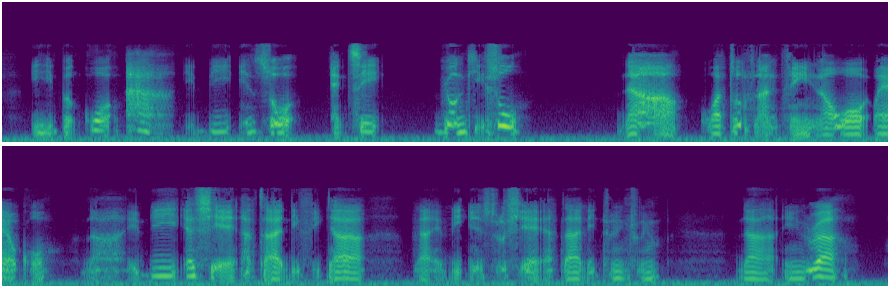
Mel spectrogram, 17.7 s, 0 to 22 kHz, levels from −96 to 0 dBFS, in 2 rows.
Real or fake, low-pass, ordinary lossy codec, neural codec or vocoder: fake; 7.2 kHz; AAC, 32 kbps; autoencoder, 22.05 kHz, a latent of 192 numbers a frame, VITS, trained on many speakers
